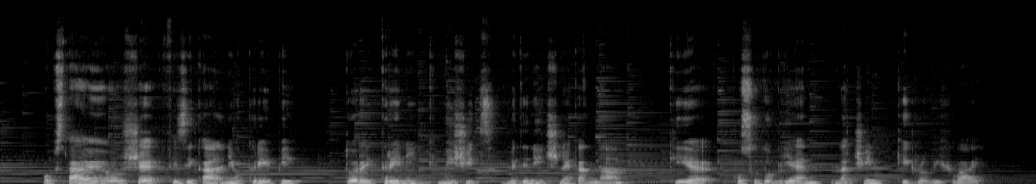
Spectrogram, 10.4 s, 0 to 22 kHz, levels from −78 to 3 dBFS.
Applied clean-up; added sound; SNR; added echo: none; Harp; 19 dB; none.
